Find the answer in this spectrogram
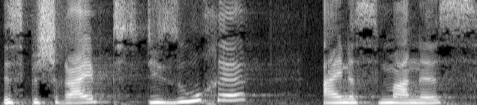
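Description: Lively intonation marks this woman's speech. Her voice is fairly high. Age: 30s. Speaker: preacher. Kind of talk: sermon.

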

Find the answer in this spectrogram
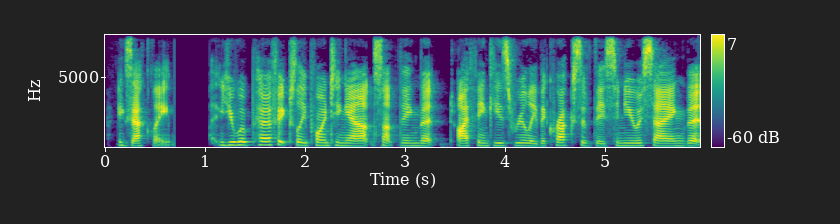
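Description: A woman with an Australian accent talks at a fairly quick pace in a medium pitch, her intonation monotone and flat, on a very clean recording with a silent background. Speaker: community radio host. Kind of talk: interview. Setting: studio.

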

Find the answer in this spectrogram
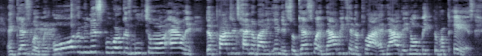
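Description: A woman with an American accent talks at a very fast pace with hardly any pauses. Her high pitch shows ordinary variation over noticeable background noise. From Brooklyn, New York. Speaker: podcast co-host, law student. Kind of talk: casual chat. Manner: animated.

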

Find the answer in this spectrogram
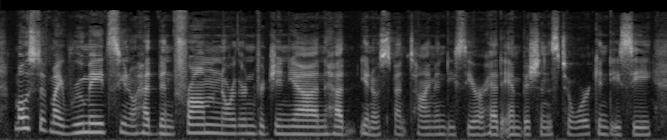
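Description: Using an ordinary speaking voice, a woman talks at a fairly quick pace with hardly any pauses, a fairly low pitch and fairly even intonation. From US, Florida (Fort Lauderdale area). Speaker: economics professor. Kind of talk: interview.

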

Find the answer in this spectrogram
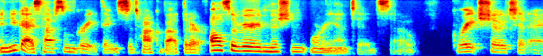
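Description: Fairly quick and lively in intonation, a woman speaks with a very deep, low pitch, a dark, mellow tone and vocal fry. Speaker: co-host, communications director. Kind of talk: podcast hosting, interviewer. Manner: warm, upbeat.

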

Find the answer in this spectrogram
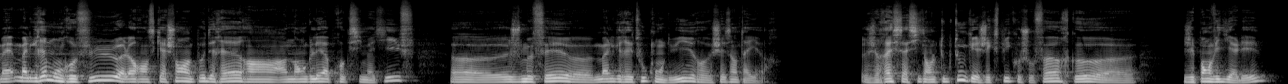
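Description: A man talks at a fairly slow pace with a medium pitch, ordinary pitch variation, and a dark, mellow tone. The recording is very clean, with a silent background. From Belgium. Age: 30s. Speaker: storyteller. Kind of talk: personal narrative. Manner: hesitant, many fillers.

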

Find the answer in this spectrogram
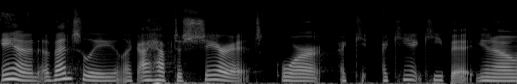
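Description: An ordinary speaking voice from a woman with an American accent, fairly low in pitch, with fairly even intonation. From US South, South Carolina coast. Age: 30s. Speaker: yoga instructor. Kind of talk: interview conversation. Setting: recording in Myrtle Beach, South Carolina.

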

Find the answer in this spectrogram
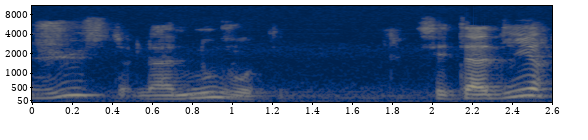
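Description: A man speaks at a very slow pace. His voice is fairly high. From France, Gironde near Bordeaux. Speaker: journalist and writer. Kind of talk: interview. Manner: halting, many repetitions.

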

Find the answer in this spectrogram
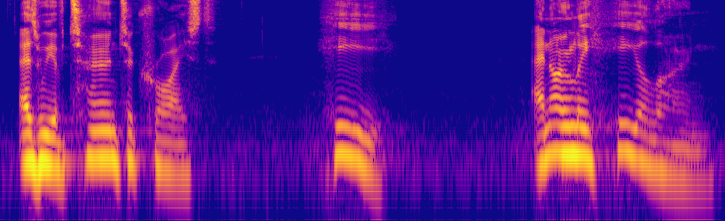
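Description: With a fairly high pitch and ordinary pitch variation, a man speaks at a fairly slow pace. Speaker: pastor. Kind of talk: sermon. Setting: church. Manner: animated, varies pitch and volume; loud.

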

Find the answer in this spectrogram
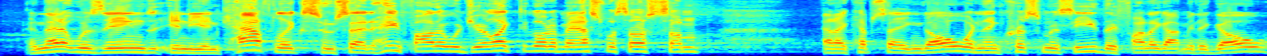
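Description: Over noticeable background noise, a man with an American accent talks at a very fast pace in a high pitch, with ordinary pitch variation and very even loudness. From Western New York. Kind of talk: mission appeal talk in church.

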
